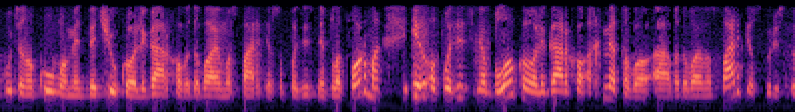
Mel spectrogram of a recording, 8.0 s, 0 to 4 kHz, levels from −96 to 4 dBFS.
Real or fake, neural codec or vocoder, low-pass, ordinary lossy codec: real; none; 3.6 kHz; AAC, 24 kbps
